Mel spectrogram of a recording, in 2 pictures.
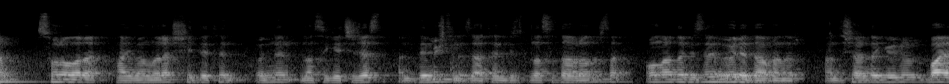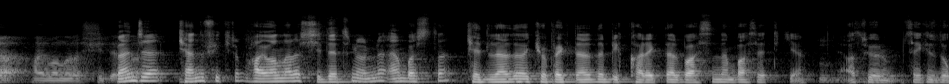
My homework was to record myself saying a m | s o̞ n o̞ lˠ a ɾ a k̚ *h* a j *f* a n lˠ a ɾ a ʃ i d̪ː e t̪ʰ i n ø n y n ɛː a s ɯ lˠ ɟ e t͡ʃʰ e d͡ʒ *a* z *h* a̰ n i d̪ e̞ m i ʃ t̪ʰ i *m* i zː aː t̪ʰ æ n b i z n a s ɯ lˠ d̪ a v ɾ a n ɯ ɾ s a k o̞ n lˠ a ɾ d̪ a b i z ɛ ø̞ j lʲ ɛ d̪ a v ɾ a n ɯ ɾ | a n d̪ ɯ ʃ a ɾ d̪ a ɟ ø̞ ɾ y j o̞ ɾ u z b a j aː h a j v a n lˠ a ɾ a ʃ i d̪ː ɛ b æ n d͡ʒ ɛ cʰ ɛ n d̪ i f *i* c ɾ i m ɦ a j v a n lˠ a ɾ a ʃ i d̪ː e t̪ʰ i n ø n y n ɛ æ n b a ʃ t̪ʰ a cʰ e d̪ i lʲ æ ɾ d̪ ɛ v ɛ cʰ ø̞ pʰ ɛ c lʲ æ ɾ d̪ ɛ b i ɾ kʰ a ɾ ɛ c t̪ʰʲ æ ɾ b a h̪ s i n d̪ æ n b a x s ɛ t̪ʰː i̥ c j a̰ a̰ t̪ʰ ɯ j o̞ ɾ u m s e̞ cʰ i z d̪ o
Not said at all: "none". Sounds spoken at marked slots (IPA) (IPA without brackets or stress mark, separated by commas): h, v, ɛ, h, n, i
